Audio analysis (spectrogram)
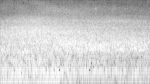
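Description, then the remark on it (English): A steady, loud rumble of road traffic heard during a morning walk, with a broad hiss and a low engine drone holding constant throughout, with no voices. “Jeez, what a lot of traffic today.”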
